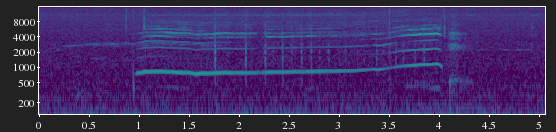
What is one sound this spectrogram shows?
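A bright electronic tone hums and slowly rises in pitch.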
